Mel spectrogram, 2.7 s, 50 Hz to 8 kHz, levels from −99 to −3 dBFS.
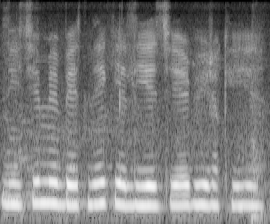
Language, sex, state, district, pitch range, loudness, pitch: Hindi, female, Arunachal Pradesh, Papum Pare, 225-235 Hz, -14 LUFS, 230 Hz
